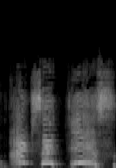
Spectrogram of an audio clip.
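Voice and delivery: very high, loud, drawn-out screech; mock a spoiled kid screeching a demand; bratty tantrum. Imitating a bratty kid to viewers, screeched tantrum.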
